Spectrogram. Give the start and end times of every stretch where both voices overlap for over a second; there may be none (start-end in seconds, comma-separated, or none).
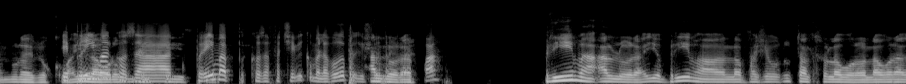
0.6-2.2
